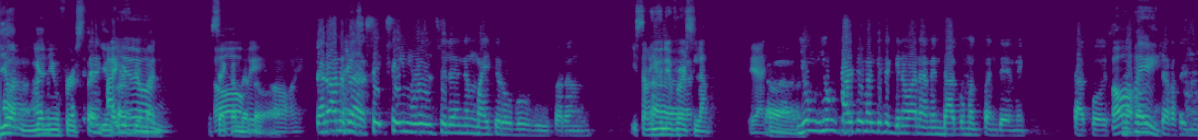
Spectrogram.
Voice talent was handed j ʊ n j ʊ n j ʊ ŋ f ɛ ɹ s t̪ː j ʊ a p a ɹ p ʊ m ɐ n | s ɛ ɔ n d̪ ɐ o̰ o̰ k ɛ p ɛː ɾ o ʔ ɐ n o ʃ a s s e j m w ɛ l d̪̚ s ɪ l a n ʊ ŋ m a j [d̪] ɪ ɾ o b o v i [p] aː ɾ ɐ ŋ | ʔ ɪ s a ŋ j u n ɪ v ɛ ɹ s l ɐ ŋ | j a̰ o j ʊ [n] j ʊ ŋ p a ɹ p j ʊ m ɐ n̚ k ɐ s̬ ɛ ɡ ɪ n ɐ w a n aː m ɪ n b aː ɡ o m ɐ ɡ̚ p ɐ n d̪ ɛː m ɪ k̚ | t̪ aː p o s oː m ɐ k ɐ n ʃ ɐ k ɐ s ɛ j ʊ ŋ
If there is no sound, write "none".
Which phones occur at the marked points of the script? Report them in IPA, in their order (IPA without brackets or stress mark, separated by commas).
t̪, p, ŋ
